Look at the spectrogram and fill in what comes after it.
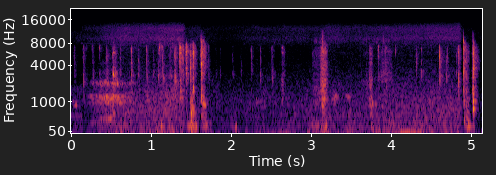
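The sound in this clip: Typing on a computer keyboard: a run of soft, quick key clicks with a few louder, sharper strokes standing out among them.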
